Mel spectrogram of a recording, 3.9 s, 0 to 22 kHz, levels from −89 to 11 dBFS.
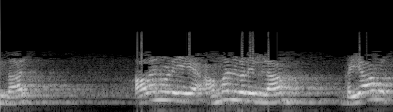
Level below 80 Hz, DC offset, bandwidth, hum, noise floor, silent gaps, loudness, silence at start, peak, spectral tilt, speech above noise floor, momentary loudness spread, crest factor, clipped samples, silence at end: -60 dBFS; under 0.1%; 5.6 kHz; none; -41 dBFS; none; -11 LUFS; 0 s; 0 dBFS; -6 dB/octave; 30 dB; 16 LU; 12 dB; 0.3%; 0 s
